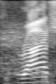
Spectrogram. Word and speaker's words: Rosh: Or Roush, I think. Rosh is what the I asked a fan okay. over here from Okay. Northwood. That's how you're supposed to pronounce it.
